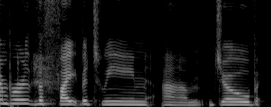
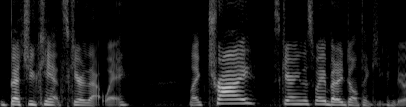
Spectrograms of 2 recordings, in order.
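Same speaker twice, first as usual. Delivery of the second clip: ordinary talk, nothing marked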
